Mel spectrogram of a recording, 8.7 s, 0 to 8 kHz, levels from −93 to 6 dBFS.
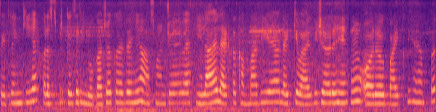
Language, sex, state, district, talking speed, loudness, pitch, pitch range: Hindi, female, Rajasthan, Churu, 170 wpm, -17 LUFS, 260 Hz, 245-275 Hz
